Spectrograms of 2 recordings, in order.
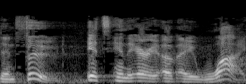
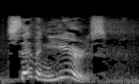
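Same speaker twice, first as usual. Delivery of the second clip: incredulous; 8 semitones higher, much slower than usual. Acted. Preacher mocks Jacob's deal.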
